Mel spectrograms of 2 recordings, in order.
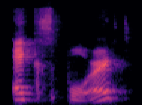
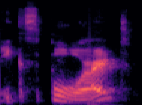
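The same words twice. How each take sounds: First: The stress is on the first syllable. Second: The stress is on the second syllable. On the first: It is used as a noun. "when these words are nouns, we stress the first syllable" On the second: It is used as a verb. "When they are verbs, we stress the second syllable"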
